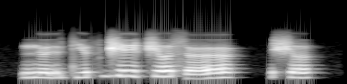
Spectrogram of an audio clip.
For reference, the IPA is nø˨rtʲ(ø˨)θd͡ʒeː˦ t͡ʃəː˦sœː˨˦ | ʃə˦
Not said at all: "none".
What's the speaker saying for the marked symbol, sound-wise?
ø˨˦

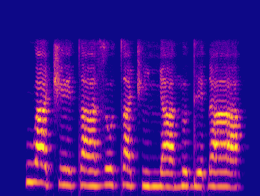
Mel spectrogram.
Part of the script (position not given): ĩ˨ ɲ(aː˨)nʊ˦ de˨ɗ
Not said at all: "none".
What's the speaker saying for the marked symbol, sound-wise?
aː˨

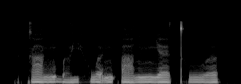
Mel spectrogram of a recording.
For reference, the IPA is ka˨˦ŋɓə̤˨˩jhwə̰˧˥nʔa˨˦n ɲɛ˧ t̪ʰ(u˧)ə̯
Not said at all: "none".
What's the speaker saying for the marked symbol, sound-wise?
u˧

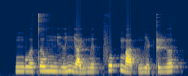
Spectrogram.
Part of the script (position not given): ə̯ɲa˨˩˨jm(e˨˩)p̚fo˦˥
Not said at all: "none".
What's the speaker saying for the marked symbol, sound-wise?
e˨˩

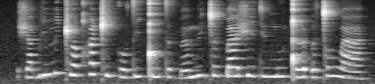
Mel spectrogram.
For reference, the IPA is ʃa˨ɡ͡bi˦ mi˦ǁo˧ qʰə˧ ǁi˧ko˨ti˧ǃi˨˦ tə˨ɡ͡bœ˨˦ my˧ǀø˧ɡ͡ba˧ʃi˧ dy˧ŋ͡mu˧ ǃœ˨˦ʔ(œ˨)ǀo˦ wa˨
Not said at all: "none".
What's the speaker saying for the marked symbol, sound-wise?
ə˨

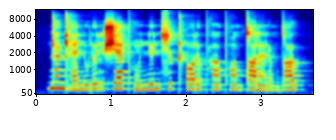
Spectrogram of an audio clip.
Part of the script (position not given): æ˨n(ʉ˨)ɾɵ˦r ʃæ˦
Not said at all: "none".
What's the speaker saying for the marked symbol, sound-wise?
u˨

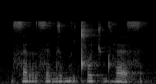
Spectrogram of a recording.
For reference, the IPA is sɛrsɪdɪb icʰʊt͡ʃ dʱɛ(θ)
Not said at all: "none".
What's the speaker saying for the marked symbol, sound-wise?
s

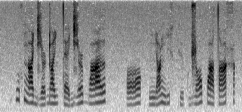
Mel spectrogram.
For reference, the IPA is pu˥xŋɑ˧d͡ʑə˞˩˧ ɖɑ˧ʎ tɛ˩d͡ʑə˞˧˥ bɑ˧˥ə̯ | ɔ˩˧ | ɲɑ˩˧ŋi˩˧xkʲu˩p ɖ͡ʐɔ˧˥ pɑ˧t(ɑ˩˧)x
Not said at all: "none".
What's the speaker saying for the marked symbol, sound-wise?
ɑ˧˥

